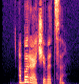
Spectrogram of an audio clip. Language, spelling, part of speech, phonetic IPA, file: Russian, оборачиваться, verb, [ɐbɐˈrat͡ɕɪvət͡sə], Ru-оборачиваться.ogg
- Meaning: 1. to turn around 2. to turn into 3. passive of обора́чивать (oboráčivatʹ)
